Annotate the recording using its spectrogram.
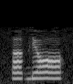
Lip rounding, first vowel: unrounded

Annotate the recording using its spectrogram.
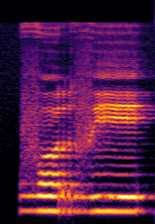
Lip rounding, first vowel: rounded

